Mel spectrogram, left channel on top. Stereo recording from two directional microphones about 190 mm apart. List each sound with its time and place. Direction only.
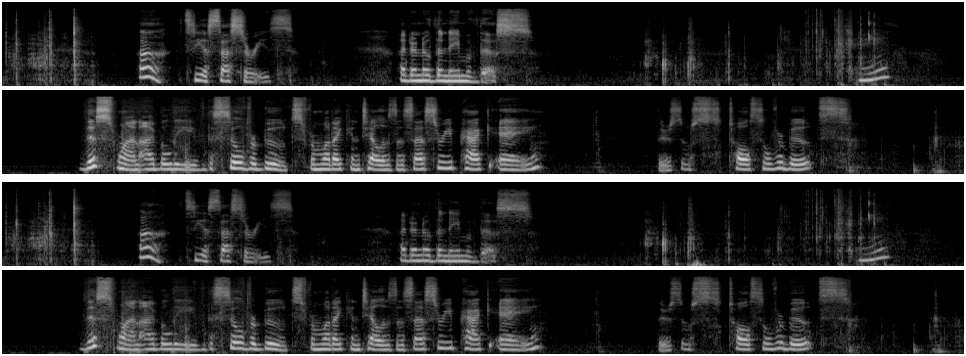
0.0 s scissors: 5° left (ahead or behind)
1.3 s a woman's voice: 35° left (ahead or behind)
2.7 s a woman's voice: 30° left (ahead or behind)
3.6 s a woman's voice: 40° left (ahead or behind)
6.6 s a sound: 5° left (ahead or behind)
8.1 s crumpling: 5° left (ahead or behind)
10.4 s a woman's voice: 30° left (ahead or behind)
16.2 s speech: 15° left (ahead or behind)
